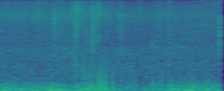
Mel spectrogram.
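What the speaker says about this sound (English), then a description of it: "This is maybe the worst it's been all day, actually. Goodness me. Huge gusts of wind." Strong wind gusts buffet the microphone at an outdoor tennis court, a loud, continuous low roar that swells and churns throughout with no clear pauses.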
